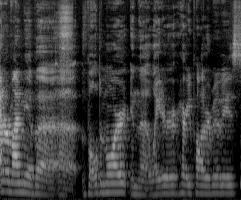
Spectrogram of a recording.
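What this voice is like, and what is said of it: Usual voice. Nothing is said of it.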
